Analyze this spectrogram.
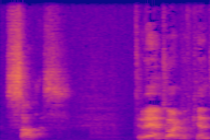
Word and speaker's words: Salaz: right by the way every time you say it wrong okay how do i say it right salas today i'm talking with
